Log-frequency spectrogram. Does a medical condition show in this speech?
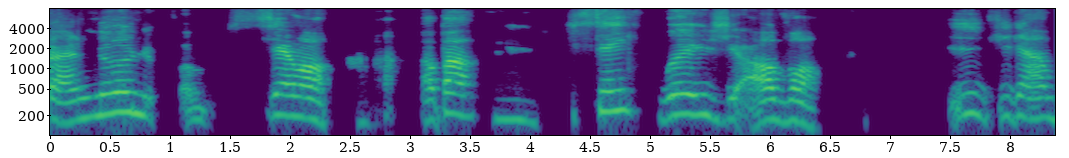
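Yes: cerebral palsy; hearing impaired.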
